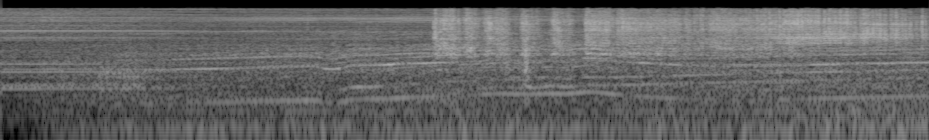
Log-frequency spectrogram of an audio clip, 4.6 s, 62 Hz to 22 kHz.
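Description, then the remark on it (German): The electric drive motor of a T61 electric van, with 83 kW peak power and a 37.3 kWh battery, whines steadily as it accelerates, several tonal pitches sliding upward over a low rumble of road noise, with a brighter hiss joining midway. “Wir hören nochmal kurz rein in eine Soundaufnahme bei Beschleunigung des Fahrzeugs.”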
